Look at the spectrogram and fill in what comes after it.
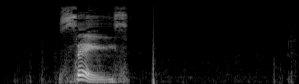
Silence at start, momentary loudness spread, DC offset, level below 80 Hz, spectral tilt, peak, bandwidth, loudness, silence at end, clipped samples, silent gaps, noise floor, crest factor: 0.6 s; 26 LU; under 0.1%; -58 dBFS; -3 dB/octave; -6 dBFS; 16.5 kHz; -24 LUFS; 1.45 s; under 0.1%; none; -63 dBFS; 24 dB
